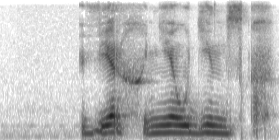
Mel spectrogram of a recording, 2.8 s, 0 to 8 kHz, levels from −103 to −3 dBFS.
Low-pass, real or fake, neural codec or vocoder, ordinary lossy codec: 7.2 kHz; real; none; Opus, 32 kbps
